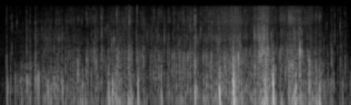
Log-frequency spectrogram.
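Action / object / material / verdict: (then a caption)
scrape / aluminium foil sheet wrapped over a microphone / aluminium foil / none. A loose, hollow layer of crinkled aluminium foil wrapped around a microphone head is crumpled and scratched by long acrylic nails and fingertips. It makes a dense, continuous crackle with deep, rumbling low-end thumps and sharper crunchy bursts that grow louder near the middle before fading out.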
